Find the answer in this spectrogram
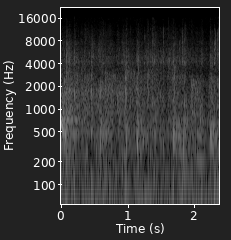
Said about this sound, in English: We had 8 children give their lives to Jesus this last year. If we're going to do a bit of clapping, perhaps it should be at that point.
